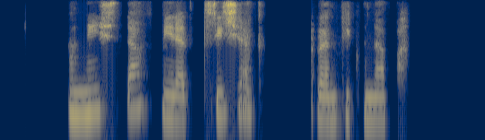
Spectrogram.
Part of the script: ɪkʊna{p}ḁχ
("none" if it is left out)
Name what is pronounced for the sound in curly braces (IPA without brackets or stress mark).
p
